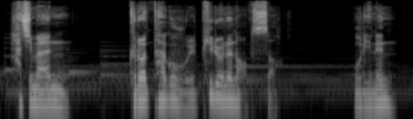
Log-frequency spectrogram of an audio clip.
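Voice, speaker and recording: Music plays in the background as a man talks at a medium pitch. His intonation is lively and his pace moderate. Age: young. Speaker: audiobook reader, aspiring voice actor. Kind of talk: fairy-tale narration with character voices.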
